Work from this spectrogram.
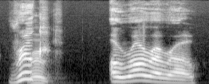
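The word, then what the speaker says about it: Ruke Orhorhoro: Ruke Ohohoro. Apparently, his parents were eating a sandwich when they told the doctor his name. Ohohoro. Exactly. Apparently, his first name was pronounced Rook Orororo is how you pronounce it.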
